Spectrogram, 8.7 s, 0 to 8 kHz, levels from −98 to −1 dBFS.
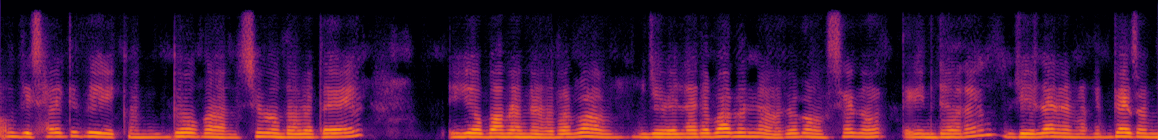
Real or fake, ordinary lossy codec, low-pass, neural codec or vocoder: fake; none; 7.2 kHz; codec, 16 kHz, 1 kbps, FreqCodec, smaller model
